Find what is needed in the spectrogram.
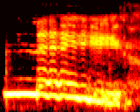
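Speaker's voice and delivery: high whinnying neigh; whinny it like a horse. Shown as a demonstration. Librarian asking kids to neigh along, high whinny. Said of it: "What's a horse say?".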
